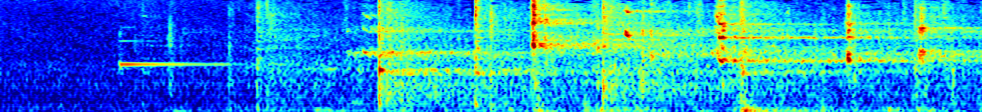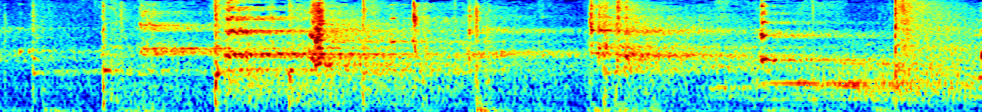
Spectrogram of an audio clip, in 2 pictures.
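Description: Badminton rally: rackets striking the shuttlecock in quick back-and-forth hits, starting about two seconds in, with shoes squeaking sharply on the court floor between strokes.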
